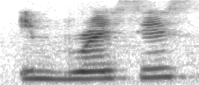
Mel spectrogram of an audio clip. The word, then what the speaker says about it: emphasis: the bird, where the emphasis is on the speed of the action. Okay, emphasis. Emphasis. Yes. So don't forget when it's P and H, P. it usually sounds F.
